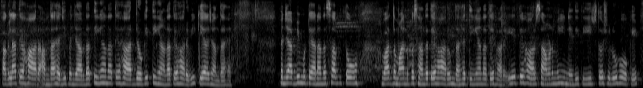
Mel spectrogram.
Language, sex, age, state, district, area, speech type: Punjabi, female, 30-45, Punjab, Amritsar, urban, spontaneous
